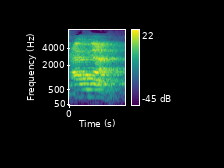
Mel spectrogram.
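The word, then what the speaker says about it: hour: কিন্তু যখন উচ্চারণ করব, উচ্চারণের সময় এটাকে হাওয়ার বলবো না, এটা হচ্ছে আওয়ার।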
